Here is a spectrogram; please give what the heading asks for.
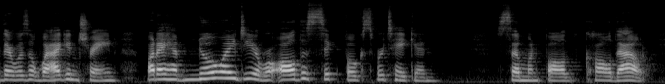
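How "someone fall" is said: plain reading voice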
